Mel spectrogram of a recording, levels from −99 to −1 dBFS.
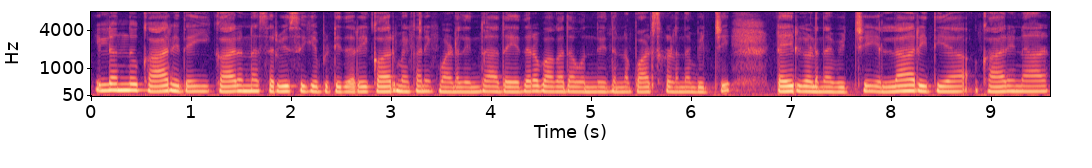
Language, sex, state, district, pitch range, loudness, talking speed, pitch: Kannada, female, Karnataka, Belgaum, 175-190 Hz, -15 LUFS, 125 wpm, 180 Hz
